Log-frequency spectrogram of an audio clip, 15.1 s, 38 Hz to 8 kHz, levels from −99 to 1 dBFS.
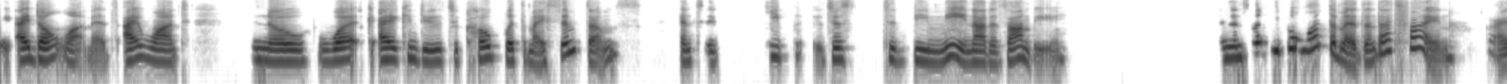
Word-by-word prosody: I 185 0 +7
don't 190 +2 +4
want - - -2
meds, - - -9
I 180 +4 +5
want 170 -6 -1 0.7
you 185 - -2
know, 165 -1 +2
what 180 +4 +3
c - - -8
I 190 +1 +5
can 195 +1 -6
do 170 -1 -1
to 165 0 -10
cope 205 +5 0
with 175 0 +1
my 155 +3 -3
symptoms 330 - -3 0.4
and 165 0 -4
to 155 -3 -9 0.5
keep 220 -1 -8 0.4
just 190 -1 -3 0.3
to 190 -2 -3
be 175 -2 0
me, 180 +4 0
not 155 0 0
a 145 - -5
zombie. 210 - -2 1.6
And 200 +2 0
then 210 +1 +1
some 265 +5 0
people 330 +3 +4
want 375 +7 +1
the - - +5
meds, - - +1
and - - -1
that's 300 +4 0
fine. 370 - 0 0.4
I - - -3
190 Hz, 155 wpm, -25 LUFS, 170-225 Hz, 1.6 s, I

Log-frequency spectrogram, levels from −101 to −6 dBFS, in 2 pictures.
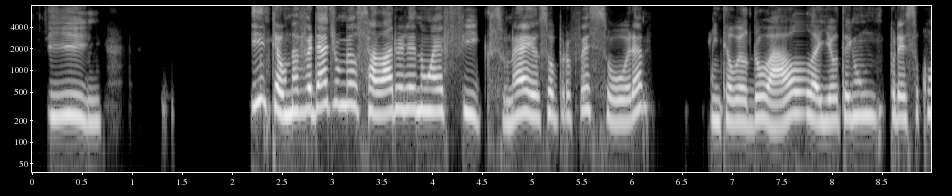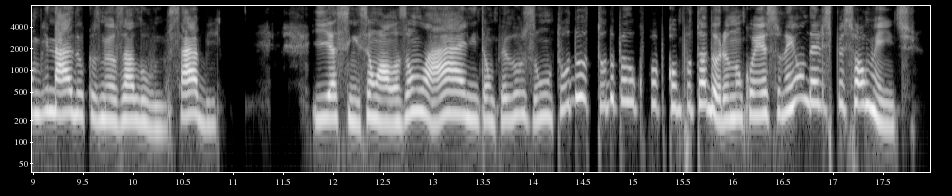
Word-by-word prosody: Sim. 230 -4 -2 1.5
Então, 325 -8 +3
na 265 +2 +3
verdade, 310 +5 +3
o - - -2
meu 330 0 +1
salário 265 0 +4
ele 290 0 0
não 275 0 +2
é 270 0 +2
fixo, 245 -7 -6
né, 240 +5 +4
eu 225 - 0
sou 245 0 -3
professora, 230 -1 -3 0.7
então 195 -1 -2
eu 195 - +1
dou 210 +3 -1
aula 220 +6 +3
e 195 0 -3
eu 200 0 -2
tenho 225 +2 -2
um 235 -1 -3
preço 225 0 -3
combinado 250 -1 +1
com 225 - -10
os 210 - -4
meus 205 -2 -1
alunos, 190 -6 -1
sabe? 235 -7 +2 0.9
E, 215 -1 -1
assim, 210 -3 -1
são 220 +2 +1
aulas 195 +1 +3
online, 245 -2 +3
então, 205 -1 -5
pelo 210 +5 -5
Zoom, 225 +1 -5
tudo 335 - -1
tudo 320 +5 -5
pelo 370 -1 -3
comp 335 -1 -7
computador. 305 -5 +1
Eu 205 - 0
não 220 +1 -1
conheço 245 0 -1
nenhum 315 +11 +1
deles 350 -3 0
pessoalmente. 285 - 0
235 Hz, 165 wpm, -22 LUFS, 205-275 Hz, 1.5 s, salário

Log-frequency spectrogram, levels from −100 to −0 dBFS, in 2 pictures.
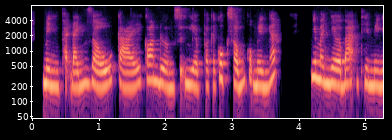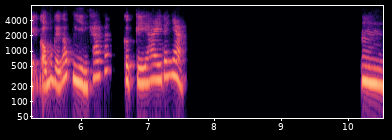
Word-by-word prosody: mình 215 -4 +3
phải - - -5
đánh 195 +4 0
dấu 220 0 +2
cái 190 +4 0
con 270 -1 +2
đường 205 -5 +1
sự 190 - -6
nghiệp 215 -4 +1
và 210 - -5
cái 205 0 -8
cuộc 290 +6 +2
sống 220 -2 0
của - - -4
mình 205 -2 +1
á. 330 +5 -2 0.4
Nhưng 310 -1 +5
mà 265 - +4
nhờ 230 -2 +5
bạn 230 +2 -1
thì 230 +1 -3
mình 210 -1 +2
lại 200 +1 -7
có - - 0
một 255 - 0
cái 210 -3 0
góc 315 +4 -3
nhìn 235 -7 +3
khác 315 +1 -4
á, 415 - -7 0.2
cực 255 -1 -1
kỳ 235 -1 +1
hay 275 +2 -1
đó 315 - -1
nha. 325 0 -1 2.6
Ừm. 235 -4 +3
230 Hz, 205 wpm, -23 LUFS, 205-265 Hz, 2.6 s, Nhưng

